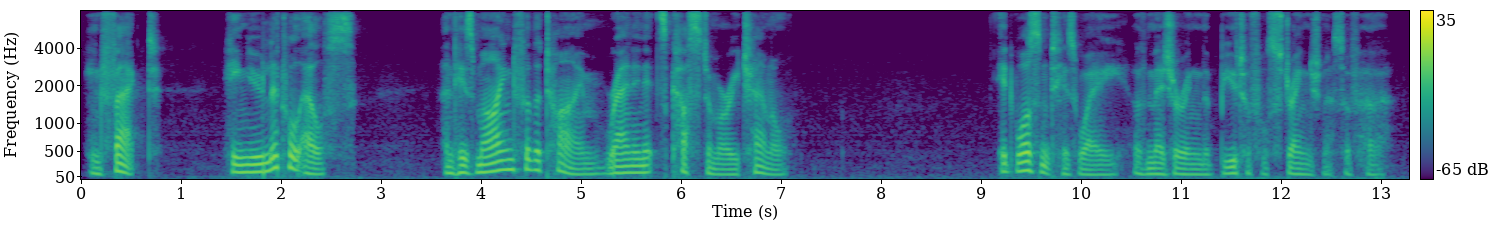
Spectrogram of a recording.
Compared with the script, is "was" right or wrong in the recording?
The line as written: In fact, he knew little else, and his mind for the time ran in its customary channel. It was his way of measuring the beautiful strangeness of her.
wrong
